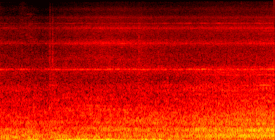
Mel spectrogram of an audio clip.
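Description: A steady, loud low rumble of jet engine noise fills an airplane cabin on a flight arriving in Namibia, with a faint high whine riding on top and no voices.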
